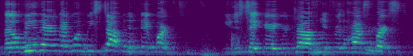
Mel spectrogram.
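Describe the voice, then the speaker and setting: A noisy, distant recording. A woman plays a high-voiced, bossy outlaw leader ordering a gang around in a Western radio play. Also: flat delivery, a little fast, close to an everyday voice. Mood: bossy, eager. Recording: distant, echoey live recording with clear noise.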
